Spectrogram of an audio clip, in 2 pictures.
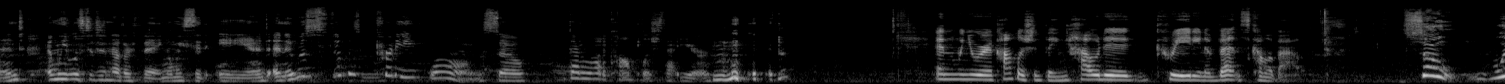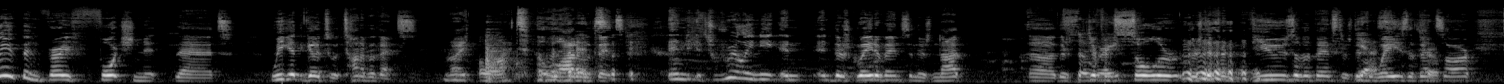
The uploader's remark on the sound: Erotic Awakening Podcast at Leather Leadership Conference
